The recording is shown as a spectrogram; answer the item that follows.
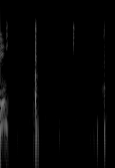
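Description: Computer keyboard keys being typed: a couple of separate, widely spaced sharp key clicks, the clearest about two-thirds of a second in.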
